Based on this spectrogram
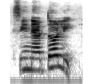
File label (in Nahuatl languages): "cinatolli", Náhuatl; atole de maiz; NAHUATLAHTOLLI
